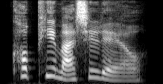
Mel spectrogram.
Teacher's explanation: Your lips stayed flat on 커.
